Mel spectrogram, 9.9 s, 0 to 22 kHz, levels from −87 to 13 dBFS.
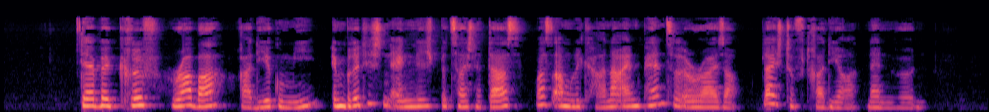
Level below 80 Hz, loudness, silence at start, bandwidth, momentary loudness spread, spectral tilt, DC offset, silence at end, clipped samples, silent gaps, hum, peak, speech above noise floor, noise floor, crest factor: -64 dBFS; -18 LUFS; 0.75 s; 11.5 kHz; 13 LU; -3.5 dB/octave; under 0.1%; 0.65 s; under 0.1%; none; none; 0 dBFS; 50 dB; -68 dBFS; 18 dB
